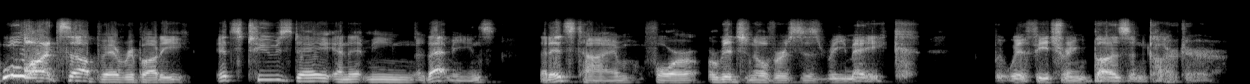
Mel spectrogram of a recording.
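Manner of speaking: eerie put-on creepy voice, very slow, drawn out. Host opening the tuesday show in a creepy voice. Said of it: "I don't know why I'm doing creepy voice".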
